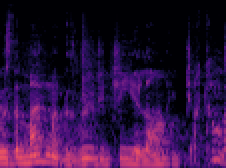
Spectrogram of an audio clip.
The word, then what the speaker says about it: Giuliani: But it's spelled G-I-U. Giuliani. Can someone write it phonetically for me? Rudy Giuliani. With Julie. Oh, it is Giuliani.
